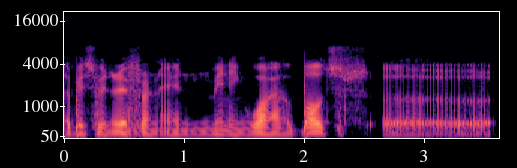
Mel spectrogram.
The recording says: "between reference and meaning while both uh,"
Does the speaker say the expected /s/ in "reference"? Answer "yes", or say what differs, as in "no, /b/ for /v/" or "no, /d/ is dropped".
no, /s/ is dropped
